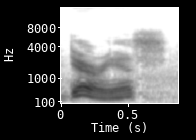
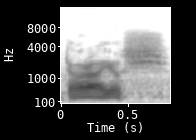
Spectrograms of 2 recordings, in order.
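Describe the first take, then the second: First: The name ends with an s sound. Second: The name ends with an sh sound. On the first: This is the usual Western form of the name. The speaker calls it wrong. "we Westerners often say Darius" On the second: This is the original Iranian form of the name. The speaker calls it right. "with the H at the end"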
